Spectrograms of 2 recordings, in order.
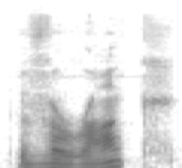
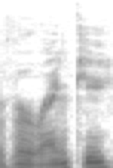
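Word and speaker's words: Veranke: the comics were wrong I think that's how you pronounce it I used to call her ver ranky cuz that's just how it's spelled ve R a n ke so I used to call her foreign key but I think it's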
